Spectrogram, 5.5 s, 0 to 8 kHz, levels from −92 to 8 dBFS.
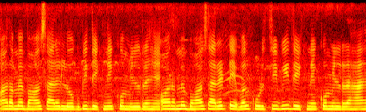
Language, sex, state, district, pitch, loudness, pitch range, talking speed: Hindi, female, Gujarat, Valsad, 225 Hz, -14 LUFS, 215-230 Hz, 250 wpm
